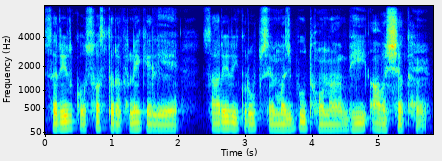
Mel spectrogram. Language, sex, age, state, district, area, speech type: Hindi, male, 30-45, Madhya Pradesh, Ujjain, rural, spontaneous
